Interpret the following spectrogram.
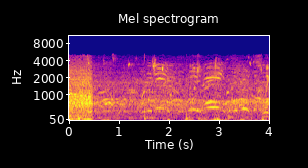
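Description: Basketball arena sound from an NBA broadcast: a loud crowd noise cuts off suddenly about half a second in. A quieter court follows, with sneakers squeaking on the hardwood and a ball bouncing.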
